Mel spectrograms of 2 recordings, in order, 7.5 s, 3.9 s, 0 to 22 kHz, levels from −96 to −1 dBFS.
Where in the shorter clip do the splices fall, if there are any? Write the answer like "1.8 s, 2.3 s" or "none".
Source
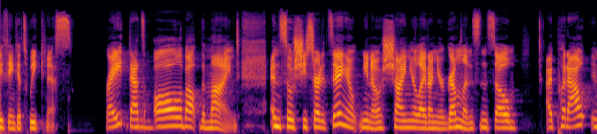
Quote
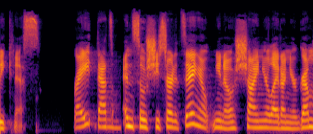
1.5 s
